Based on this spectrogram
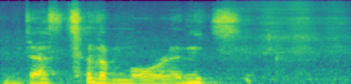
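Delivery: quiet mutter under the breath. Describing your character's action, mutter it under your breath. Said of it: "mutter under my breath".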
